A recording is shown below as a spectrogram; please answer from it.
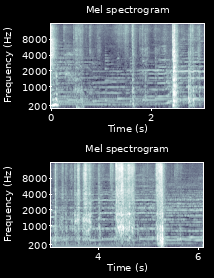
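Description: Soft background music with steady held notes, under the handling of sealed foil trading-card packs on a desk mat: a few sharp knocks, the loudest just after five seconds in, and a brief rustle of the wrappers.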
